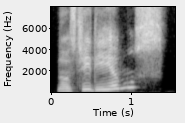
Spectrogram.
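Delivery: "diríamos" with a rounded French schwa; mock schwa Portuguese. Shown as a demonstration. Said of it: "Senão, nós diríamos".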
